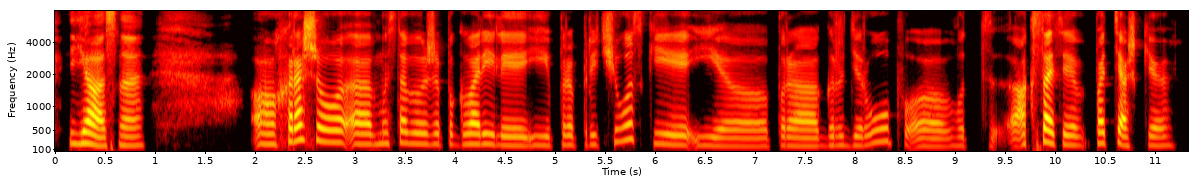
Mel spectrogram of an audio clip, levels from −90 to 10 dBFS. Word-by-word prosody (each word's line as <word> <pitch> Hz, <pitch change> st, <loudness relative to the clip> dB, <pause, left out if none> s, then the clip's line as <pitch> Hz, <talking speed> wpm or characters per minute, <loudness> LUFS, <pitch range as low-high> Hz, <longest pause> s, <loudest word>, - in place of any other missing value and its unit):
Ясно. 190 Hz, -4 st, +5 dB, 1.1 s
А 215 Hz, 0 st, 0 dB
хорошо, 265 Hz, 0 st, +5 dB
э, 215 Hz, -2 st, +1 dB
мы 220 Hz, +2 st, -10 dB
с -, -, -2 dB
тобой 225 Hz, -2 st, -3 dB
уже 215 Hz, 0 st, -2 dB
поговорили 205 Hz, -2 st, -1 dB
и 185 Hz, +1 st, -8 dB
про 195 Hz, -1 st, -6 dB
причёски, 225 Hz, -, -4 dB, 0.3 s
и, 185 Hz, -1 st, -7 dB
а, 170 Hz, 0 st, -7 dB
про 175 Hz, -2 st, -3 dB
гардероб. 190 Hz, +8 st, -9 dB
А 165 Hz, -1 st, -6 dB
вот 180 Hz, +1 st, -15 dB, 0.4 s
А, -, -, +1 dB
кстати, 205 Hz, -7 st, +4 dB
подтяжки 185 Hz, -5 st, 0 dB
195 Hz, 110 wpm, -22 LUFS, 180-220 Hz, 1.1 s, Ясно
